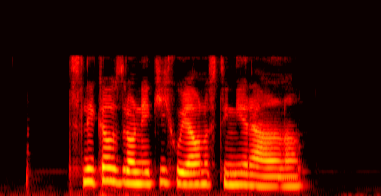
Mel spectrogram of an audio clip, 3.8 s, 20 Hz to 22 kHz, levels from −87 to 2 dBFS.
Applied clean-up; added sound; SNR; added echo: neural mask model DeepFilterNet 3.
